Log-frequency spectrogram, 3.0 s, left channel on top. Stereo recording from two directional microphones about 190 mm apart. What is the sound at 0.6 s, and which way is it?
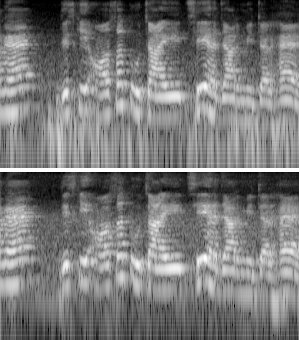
Speech, 35° left (ahead or behind).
